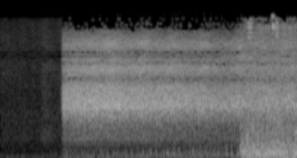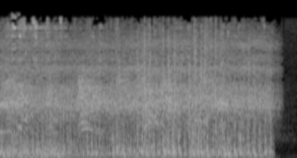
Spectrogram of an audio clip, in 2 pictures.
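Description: A flock of birds roars overhead.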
